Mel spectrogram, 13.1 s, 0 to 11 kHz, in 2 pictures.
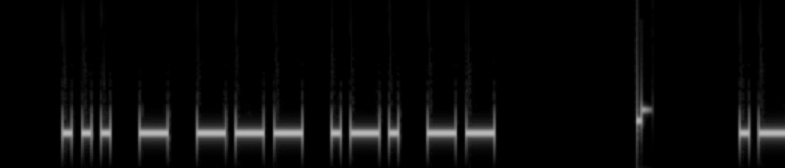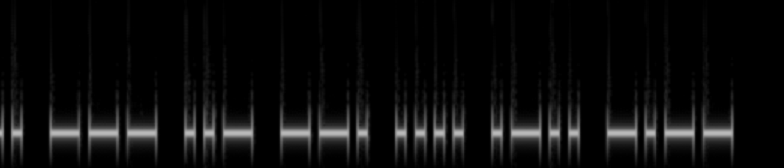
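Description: A Morse code practice drill sending sentences built from the top 1500 words at about 15 words per minute: a single steady mid-pitched tone keyed into short and long beeps, interrupted by a pause and a brief click partway through, with no voices.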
